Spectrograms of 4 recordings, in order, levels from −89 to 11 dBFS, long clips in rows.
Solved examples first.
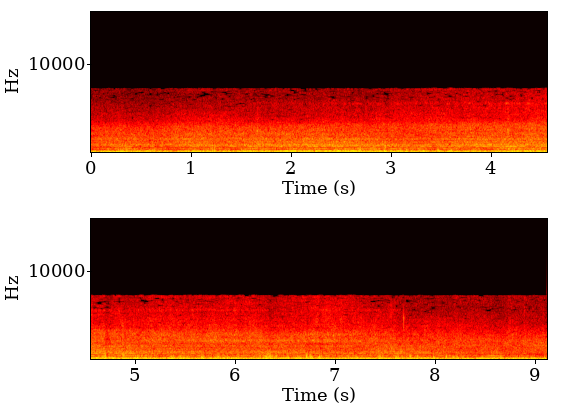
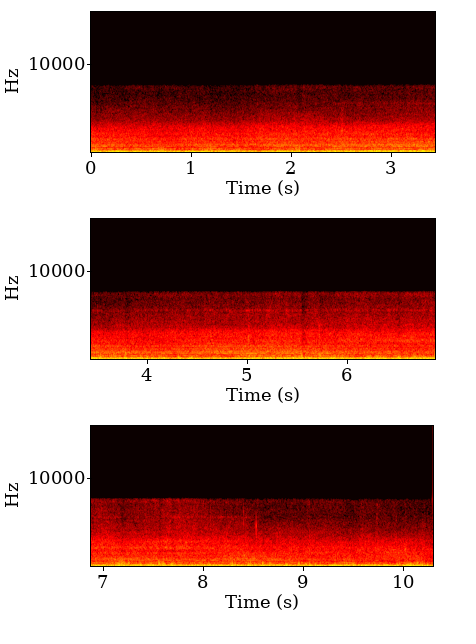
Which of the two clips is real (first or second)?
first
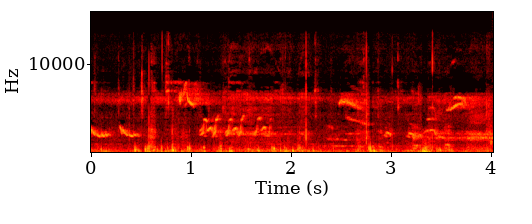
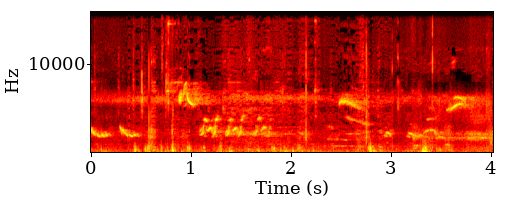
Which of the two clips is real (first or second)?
second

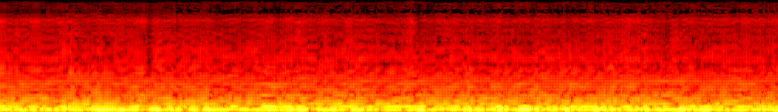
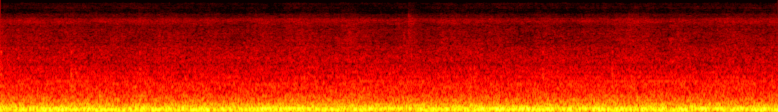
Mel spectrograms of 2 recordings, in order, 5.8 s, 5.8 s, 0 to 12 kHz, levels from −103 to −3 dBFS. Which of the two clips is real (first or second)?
second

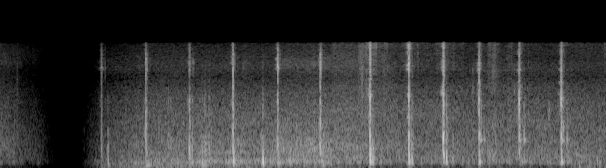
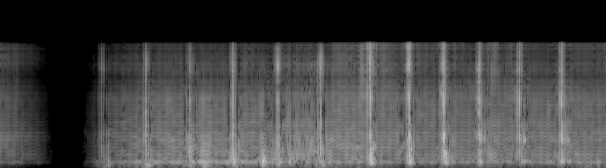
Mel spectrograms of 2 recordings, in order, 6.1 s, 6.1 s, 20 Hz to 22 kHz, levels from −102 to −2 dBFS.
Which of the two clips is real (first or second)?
first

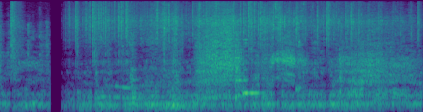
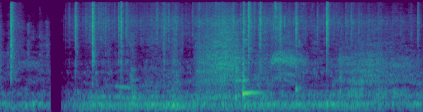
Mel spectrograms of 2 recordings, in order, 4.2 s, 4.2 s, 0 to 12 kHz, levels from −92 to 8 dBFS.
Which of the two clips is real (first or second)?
first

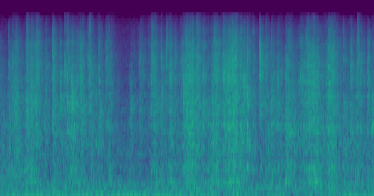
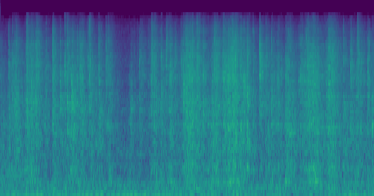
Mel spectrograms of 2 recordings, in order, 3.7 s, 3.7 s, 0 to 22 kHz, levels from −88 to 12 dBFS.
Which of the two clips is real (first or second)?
first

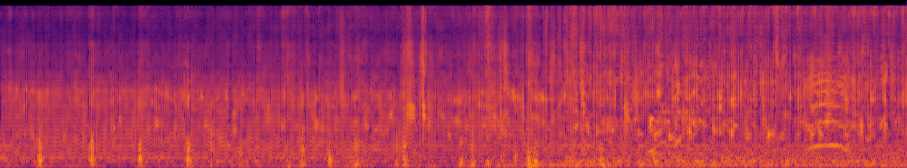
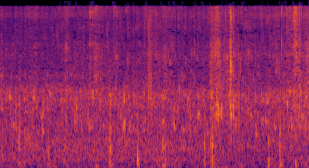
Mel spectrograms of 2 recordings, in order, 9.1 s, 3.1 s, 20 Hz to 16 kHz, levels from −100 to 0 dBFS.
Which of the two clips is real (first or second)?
second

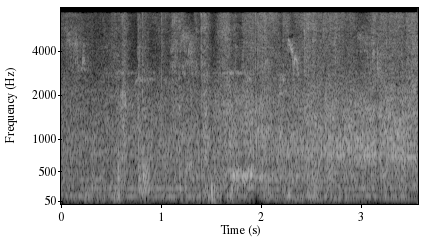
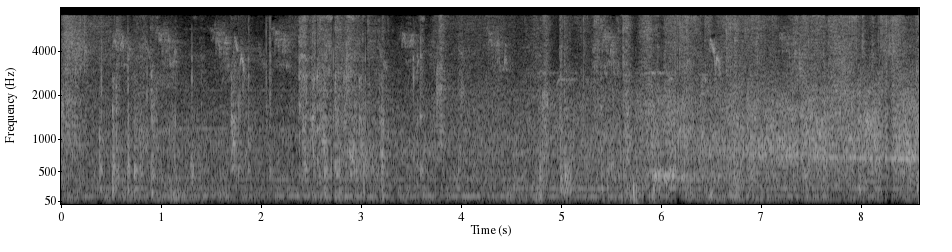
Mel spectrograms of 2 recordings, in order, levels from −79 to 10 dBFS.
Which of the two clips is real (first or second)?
second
